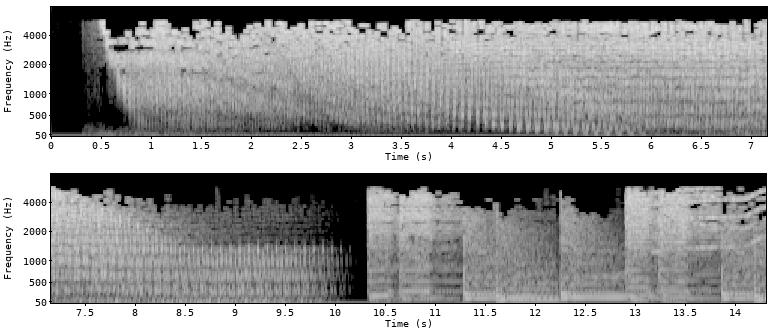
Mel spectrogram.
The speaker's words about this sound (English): The drone shall set you free!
